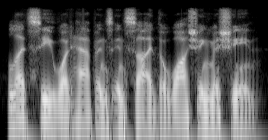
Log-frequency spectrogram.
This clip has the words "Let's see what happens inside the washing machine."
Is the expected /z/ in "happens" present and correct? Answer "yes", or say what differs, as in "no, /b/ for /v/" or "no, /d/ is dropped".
yes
